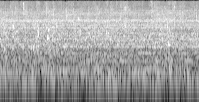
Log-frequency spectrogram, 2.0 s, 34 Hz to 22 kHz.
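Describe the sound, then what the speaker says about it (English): Warm water is poured into a salt bowl for bagel dough, making a brief, steady, close rushing flow with no talk. "Get 1 1/3 cup of water and put that in your salt bowl."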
